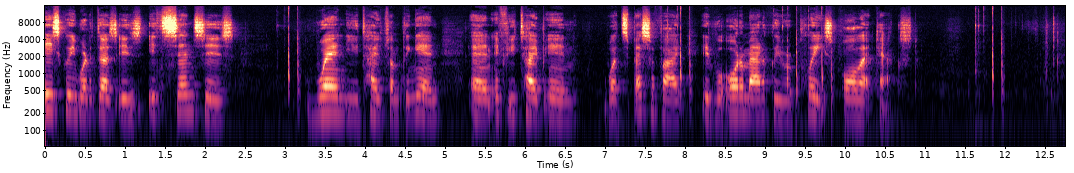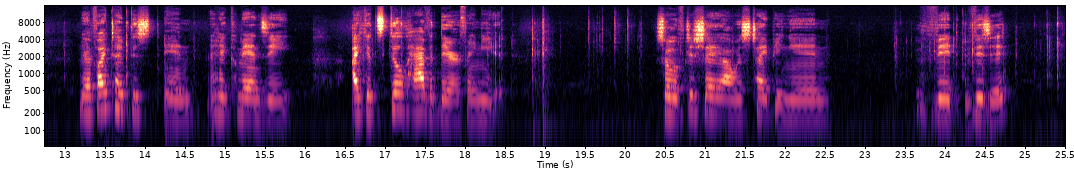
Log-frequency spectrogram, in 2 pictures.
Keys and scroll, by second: 13.2-14.3 typing, 15.6 w, 23.7-25.5 typing.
